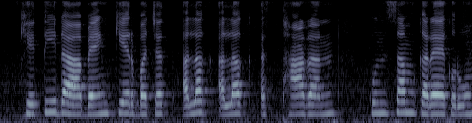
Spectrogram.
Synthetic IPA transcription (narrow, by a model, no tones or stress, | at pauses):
kʰeːt̪iɖaːbɛ̃ːŋkːeːɾbɐt͡ʃət̪ɐləɡɐləɡst̪ʰaːɾɐn | kunsəmkɐɾekɾu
